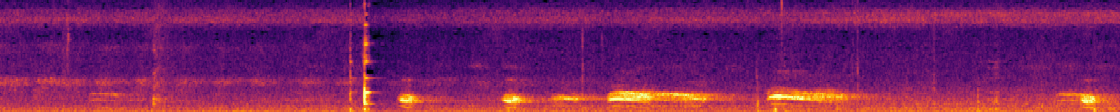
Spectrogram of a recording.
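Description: Crows cawing, several short calls in a run through the middle, with one sharp click just before the calls begin.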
